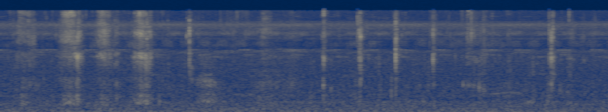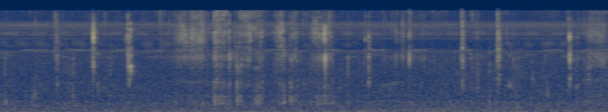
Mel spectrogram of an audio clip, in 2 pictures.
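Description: Mouth sounds of a person eating rice and chicken curry by hand, picked up by a clip-on microphone on his chest: chewing and lip smacking as irregular short clicks, busier about two-thirds of the way through.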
